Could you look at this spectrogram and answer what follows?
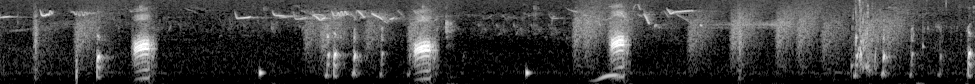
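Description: Ducks quack in the farming game Stardew Valley, soft single quacks spaced a second or two apart among faint ambient game sounds, with no talking.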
